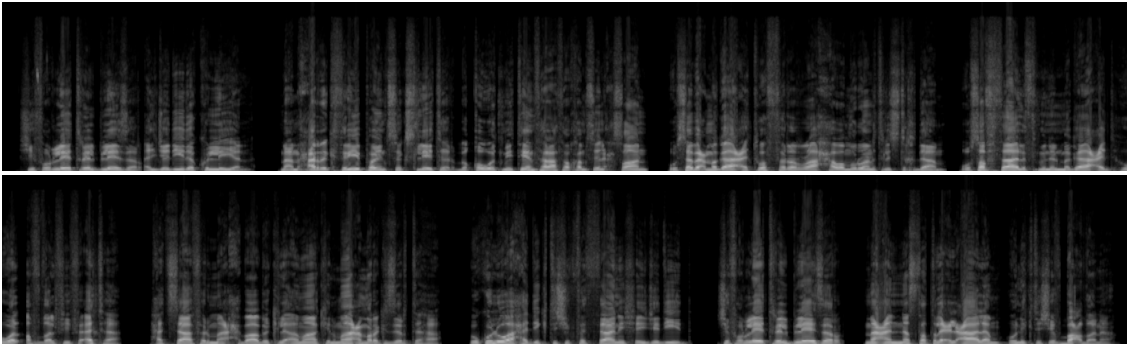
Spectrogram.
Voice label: arabic saudi m commercial; voice demos

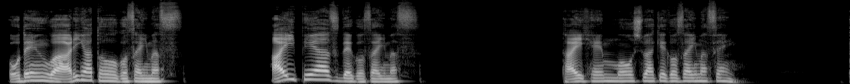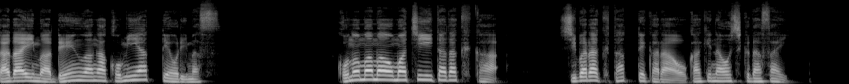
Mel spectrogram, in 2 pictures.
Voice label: japanese m character; voice demos

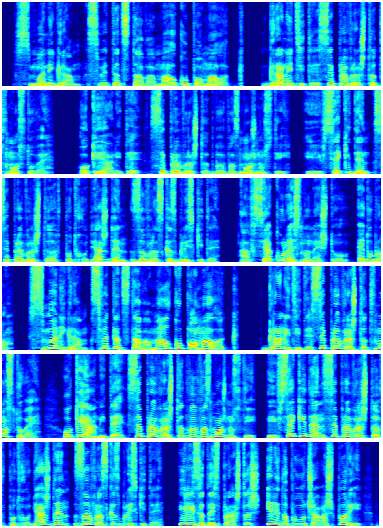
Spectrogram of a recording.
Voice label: bulgarian m commercial, voice; voice demos

